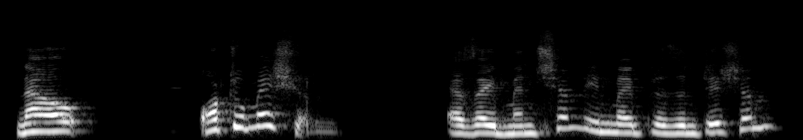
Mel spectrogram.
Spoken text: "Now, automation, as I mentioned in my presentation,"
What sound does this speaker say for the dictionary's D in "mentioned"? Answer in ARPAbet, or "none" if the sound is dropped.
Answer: D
